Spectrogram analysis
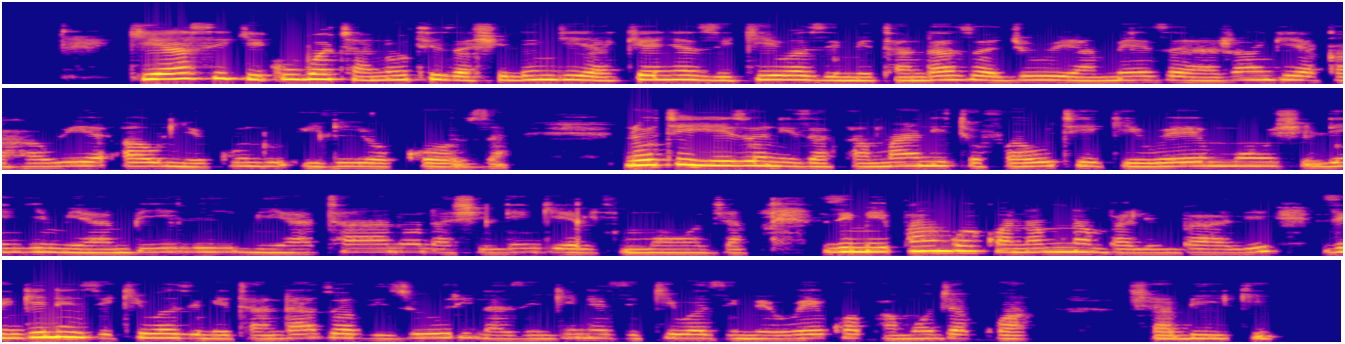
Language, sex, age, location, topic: Swahili, female, 50+, Kisumu, finance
